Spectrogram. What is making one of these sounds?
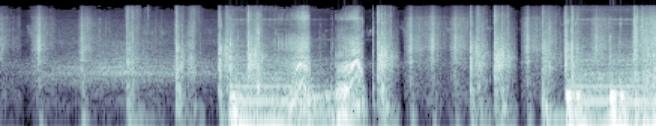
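Footsteps crunch steadily on gravel and dirt.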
